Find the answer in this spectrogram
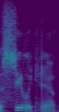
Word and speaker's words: coelacanth: The coelacanth. It's spelled really weird. It's like a PSY. COE. Oh. But COE is pronounced C.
